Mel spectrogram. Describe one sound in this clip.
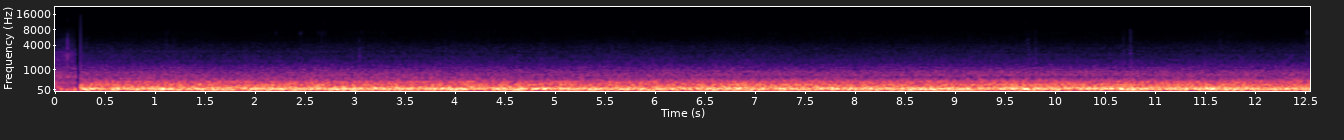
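Tyres roar steadily on a highway, heard from inside a car.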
